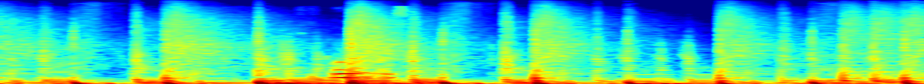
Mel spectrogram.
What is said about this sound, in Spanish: Mira, al aire sí se oye. Ahí está, al aire sí se oye. Entonces lo voy a poner de fondo musical.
